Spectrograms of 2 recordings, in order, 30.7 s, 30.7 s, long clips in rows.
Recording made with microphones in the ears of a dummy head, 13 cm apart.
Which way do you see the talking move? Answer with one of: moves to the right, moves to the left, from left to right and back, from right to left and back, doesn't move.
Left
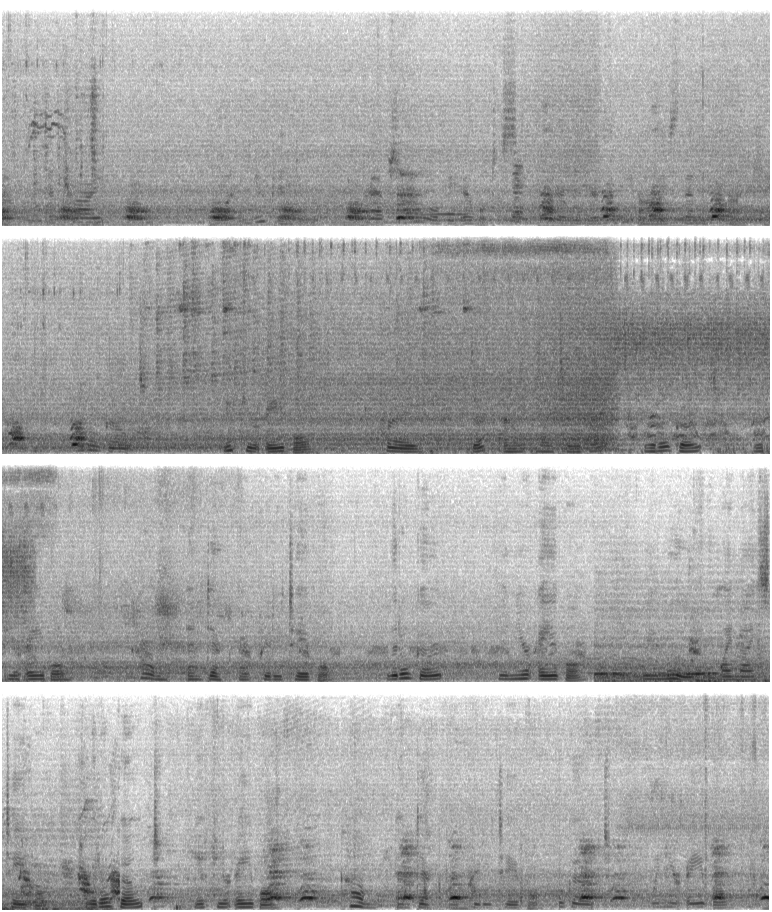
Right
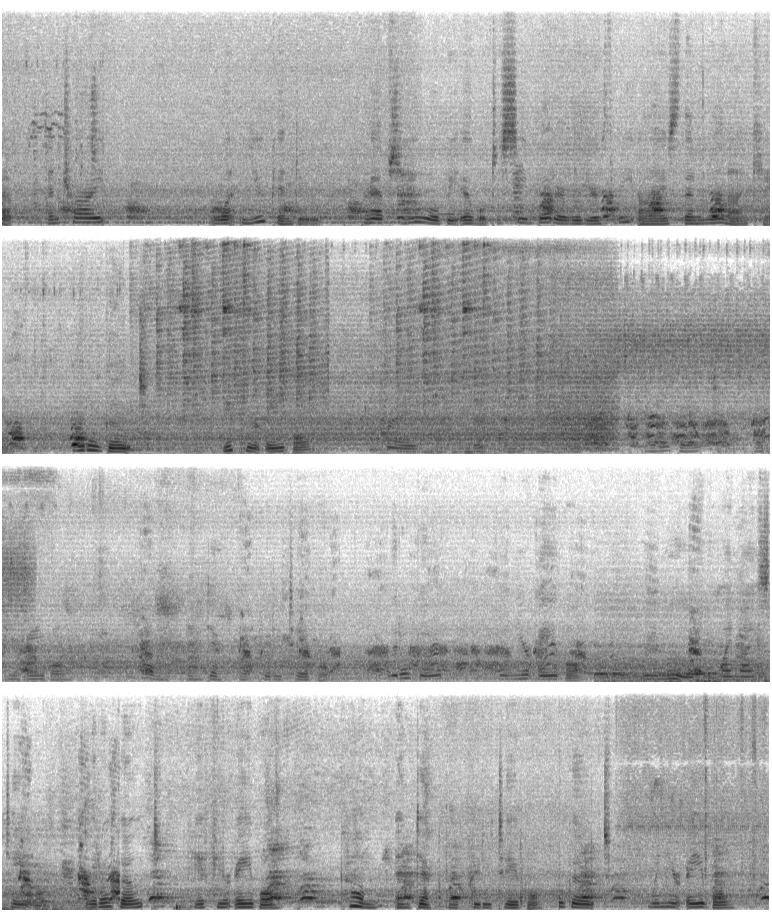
from right to left and back.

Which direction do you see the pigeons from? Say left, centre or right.
left.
